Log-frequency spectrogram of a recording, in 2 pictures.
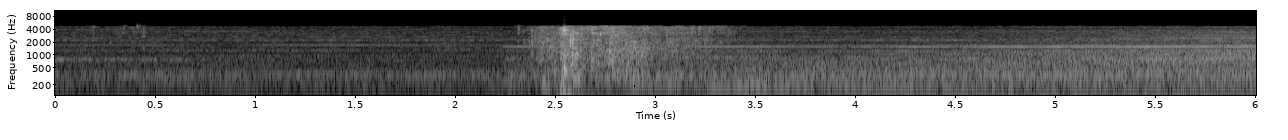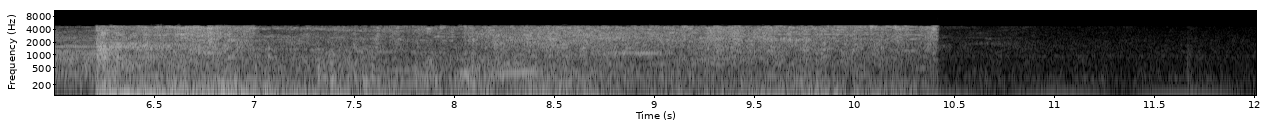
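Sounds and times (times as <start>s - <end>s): orchestral film score: 0.0s - 11.2s
deep boom: 6.2s - 10.4s
loud rumble: 6.2s - 10.5s.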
